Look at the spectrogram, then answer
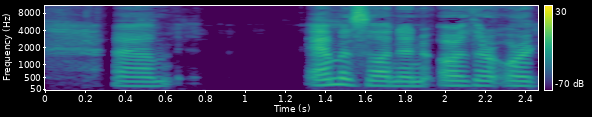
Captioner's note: speaking French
